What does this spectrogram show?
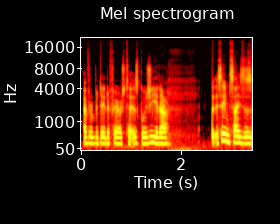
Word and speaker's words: Gojira: just for fun and that is Gojira you might know that goira is the Japanese name for Godzilla so that's that's the Japanese pronunciation of Godzilla and it is basically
